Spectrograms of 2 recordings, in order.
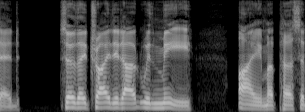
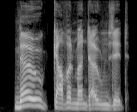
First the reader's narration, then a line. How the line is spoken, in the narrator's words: snapped the robot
